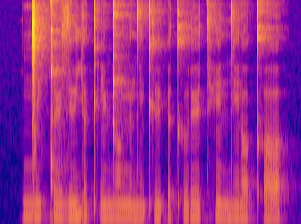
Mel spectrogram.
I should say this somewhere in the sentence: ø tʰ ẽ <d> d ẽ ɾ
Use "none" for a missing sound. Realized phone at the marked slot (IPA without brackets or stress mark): n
